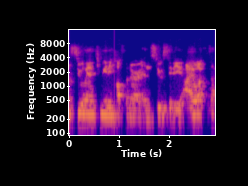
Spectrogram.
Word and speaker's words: Sioux City: He's from Siouxland Community Health Center in Sioux City, Iowa. Is that how you pronounce it? Sioux City, thank you for the validation.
